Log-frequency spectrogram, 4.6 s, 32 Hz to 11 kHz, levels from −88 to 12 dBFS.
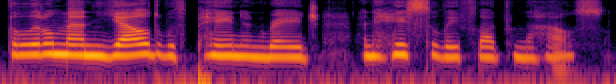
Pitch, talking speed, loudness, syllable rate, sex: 225 Hz, 180 wpm, -16 LUFS, 4.6 syllables/s, female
